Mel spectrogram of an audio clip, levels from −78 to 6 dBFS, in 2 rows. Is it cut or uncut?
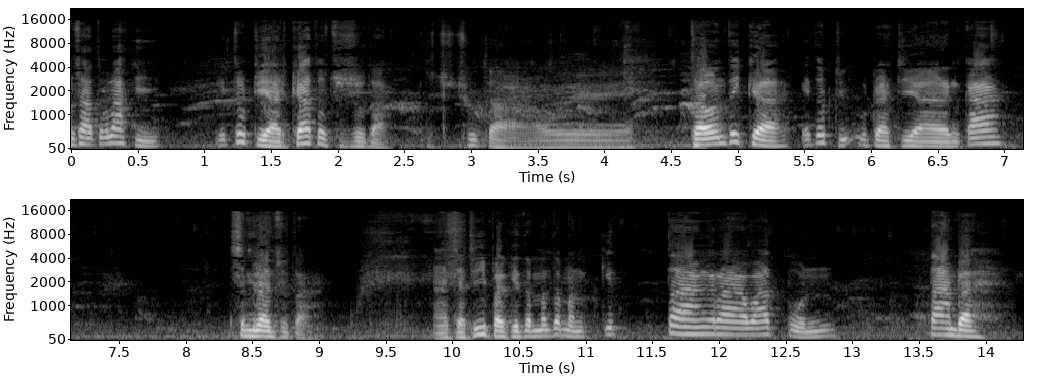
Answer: uncut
